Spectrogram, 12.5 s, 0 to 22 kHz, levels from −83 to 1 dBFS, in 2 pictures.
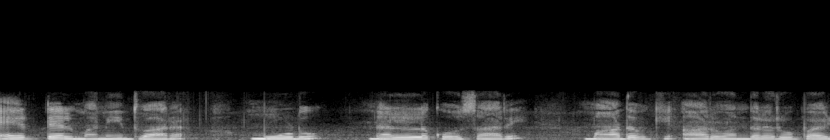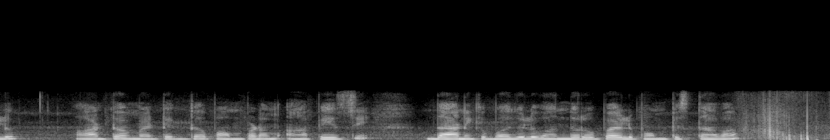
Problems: constant background noise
